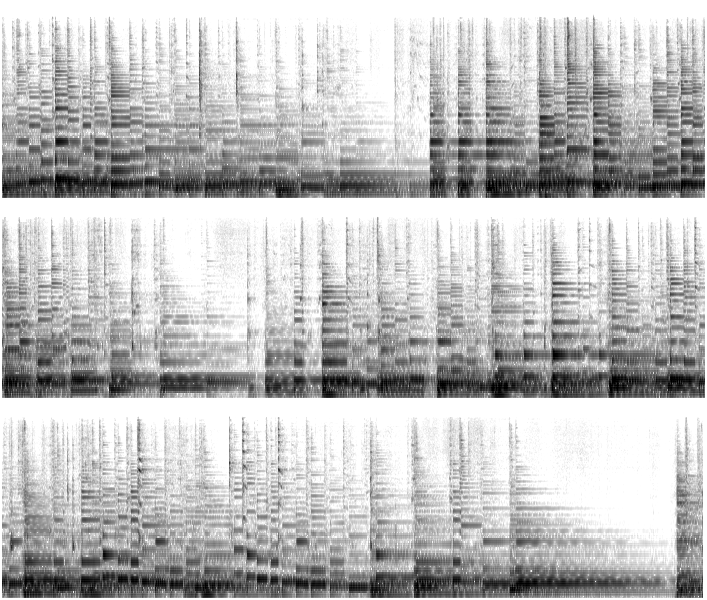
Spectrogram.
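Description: Background music on acoustic guitar, plucked and strummed, with brief breaks about six and fourteen seconds in.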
